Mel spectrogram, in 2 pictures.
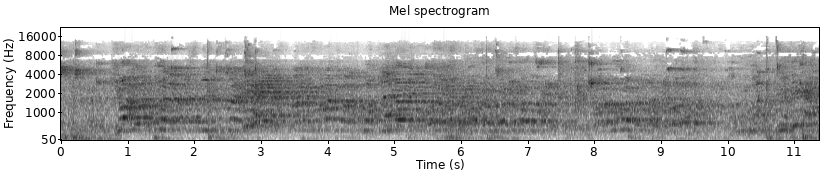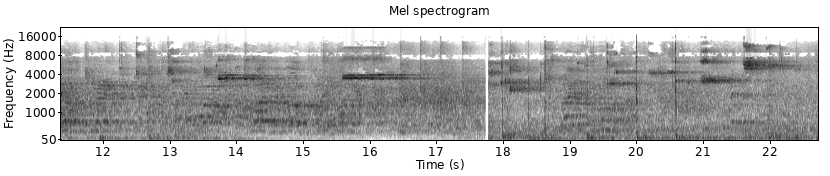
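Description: Men shout and call out to each other across an echoing gym.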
